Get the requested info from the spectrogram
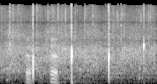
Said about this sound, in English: And so he deserves a round of applause for that right there.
